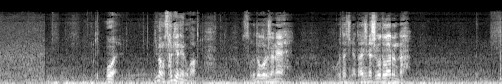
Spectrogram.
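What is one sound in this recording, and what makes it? A young man talks nearby in a car.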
